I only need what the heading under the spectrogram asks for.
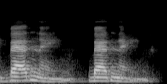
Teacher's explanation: O meu D já se transforma num N.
